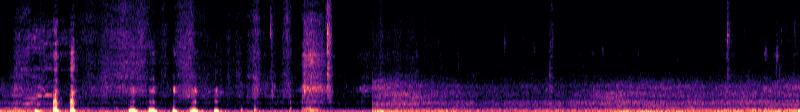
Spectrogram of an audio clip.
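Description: A man laughing in a few short bursts, then the steady low rumble of road traffic heard from inside a parked car, growing louder near the end as a car passes.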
